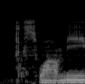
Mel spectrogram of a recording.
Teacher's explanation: Compensatory lengthening, another theme for the evening. Swami, both vowels long in the nominative singular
